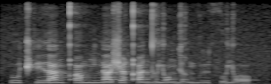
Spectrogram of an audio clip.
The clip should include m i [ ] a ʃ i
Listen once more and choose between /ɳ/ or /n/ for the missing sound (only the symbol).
n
